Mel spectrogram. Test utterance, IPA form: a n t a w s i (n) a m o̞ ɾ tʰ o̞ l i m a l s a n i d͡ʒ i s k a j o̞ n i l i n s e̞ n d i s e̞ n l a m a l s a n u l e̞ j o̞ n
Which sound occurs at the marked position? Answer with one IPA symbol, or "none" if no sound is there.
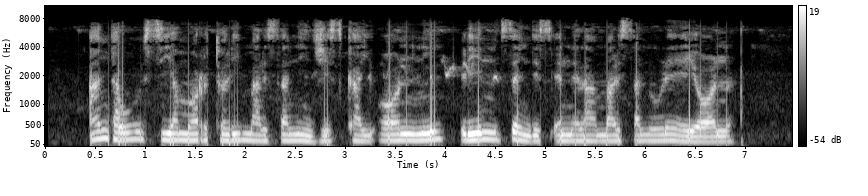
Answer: none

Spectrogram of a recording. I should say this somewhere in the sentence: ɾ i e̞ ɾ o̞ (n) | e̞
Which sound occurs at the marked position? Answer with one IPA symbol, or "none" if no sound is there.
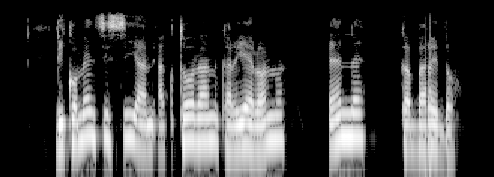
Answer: n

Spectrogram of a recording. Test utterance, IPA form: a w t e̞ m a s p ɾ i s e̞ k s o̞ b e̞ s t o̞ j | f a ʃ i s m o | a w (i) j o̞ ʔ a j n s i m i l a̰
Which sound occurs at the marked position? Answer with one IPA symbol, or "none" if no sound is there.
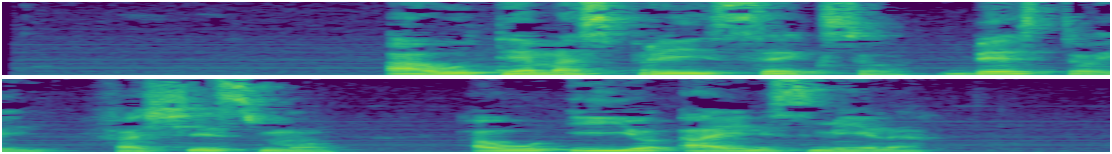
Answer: i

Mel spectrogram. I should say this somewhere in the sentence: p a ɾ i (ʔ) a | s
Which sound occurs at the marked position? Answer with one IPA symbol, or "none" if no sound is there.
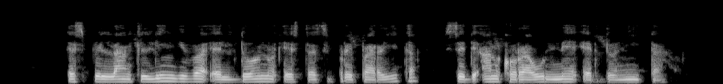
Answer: t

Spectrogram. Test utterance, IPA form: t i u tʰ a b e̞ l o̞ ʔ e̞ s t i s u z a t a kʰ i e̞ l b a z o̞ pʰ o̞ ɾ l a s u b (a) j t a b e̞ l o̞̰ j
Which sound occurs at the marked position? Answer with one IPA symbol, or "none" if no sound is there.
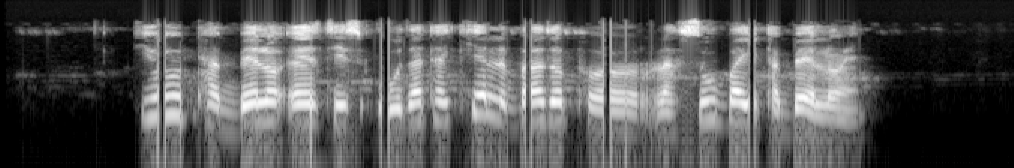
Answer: a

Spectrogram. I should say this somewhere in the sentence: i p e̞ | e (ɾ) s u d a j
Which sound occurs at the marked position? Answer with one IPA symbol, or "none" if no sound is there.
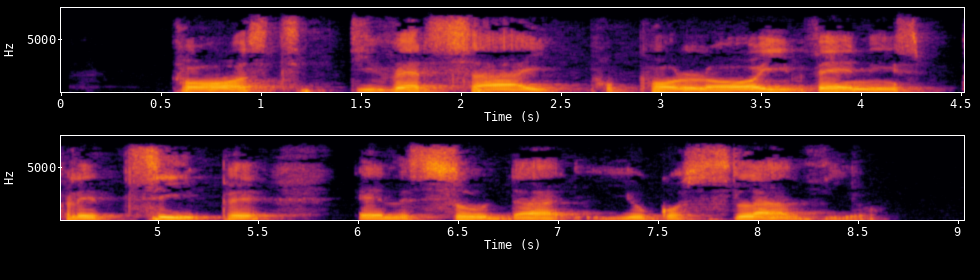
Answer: l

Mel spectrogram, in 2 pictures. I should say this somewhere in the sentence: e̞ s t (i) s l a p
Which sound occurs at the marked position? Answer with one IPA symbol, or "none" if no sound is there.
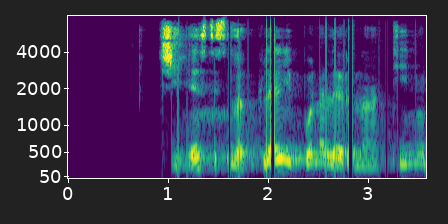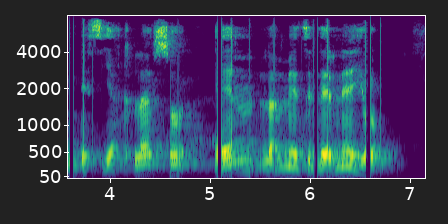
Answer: i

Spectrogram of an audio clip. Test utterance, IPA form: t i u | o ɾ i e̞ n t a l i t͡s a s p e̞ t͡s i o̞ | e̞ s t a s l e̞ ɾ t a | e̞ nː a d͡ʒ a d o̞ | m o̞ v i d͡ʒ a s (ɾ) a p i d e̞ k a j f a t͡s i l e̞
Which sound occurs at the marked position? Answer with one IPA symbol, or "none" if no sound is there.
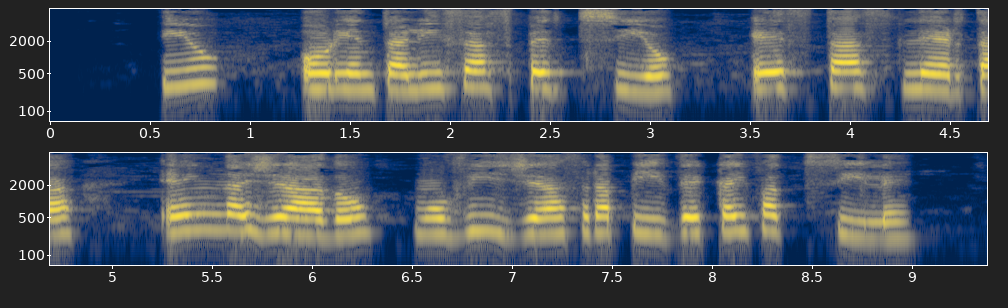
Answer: ɾ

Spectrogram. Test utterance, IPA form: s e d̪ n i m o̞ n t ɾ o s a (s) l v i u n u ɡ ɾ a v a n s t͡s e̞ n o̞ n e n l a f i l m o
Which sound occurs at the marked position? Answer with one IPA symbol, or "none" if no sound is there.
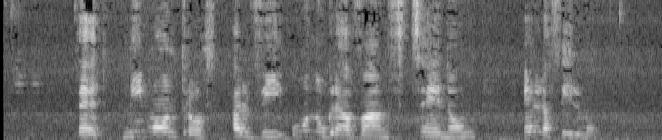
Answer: none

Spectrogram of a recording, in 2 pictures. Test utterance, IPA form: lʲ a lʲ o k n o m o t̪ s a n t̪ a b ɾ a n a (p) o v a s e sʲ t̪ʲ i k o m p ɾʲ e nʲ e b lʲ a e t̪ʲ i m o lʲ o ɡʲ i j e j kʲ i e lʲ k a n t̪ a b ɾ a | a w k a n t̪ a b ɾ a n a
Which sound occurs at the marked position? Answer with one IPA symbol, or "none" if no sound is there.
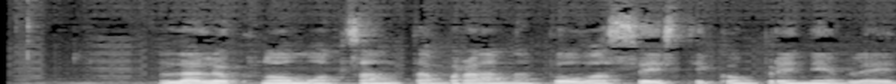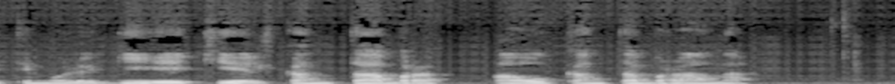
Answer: p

